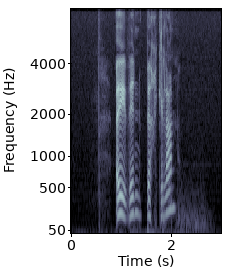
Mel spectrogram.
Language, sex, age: Norwegian, female, 43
